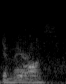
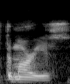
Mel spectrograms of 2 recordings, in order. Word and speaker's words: Demarius: You too, Damaris. Prepare yourself. That's how you pronounce it. That's how you pronounce. Wait, I pronounced it wrong. It's Demarius.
